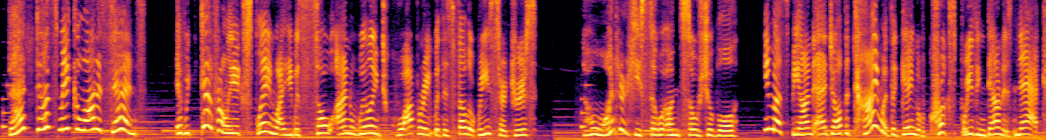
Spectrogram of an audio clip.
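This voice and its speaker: A woman voicing a tiny, excitable, blunt fairy companion in a video game, chirpy and squeaky. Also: a little fast, music in the background. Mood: emphatic. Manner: chirpy, speaks of herself in third person.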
